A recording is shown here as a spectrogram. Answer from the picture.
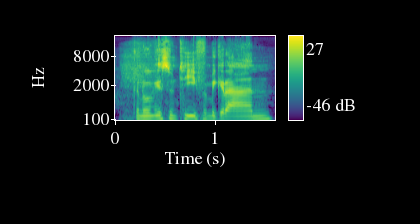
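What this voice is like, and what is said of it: Put-on Scouse accent. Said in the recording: “a very good Scouse accent ... speaks like a Scouser”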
